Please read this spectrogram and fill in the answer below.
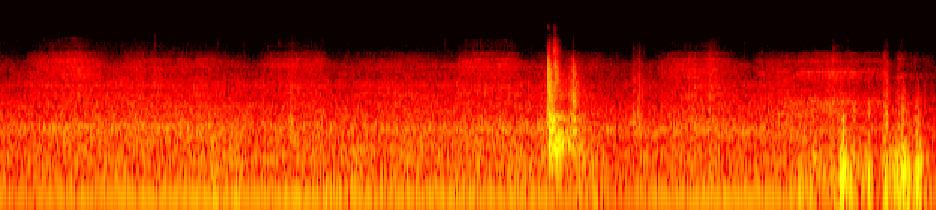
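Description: Truck engine idling with a steady low rumble, a loud sharp knock about halfway through, and a quick run of knocks and thuds near the end.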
